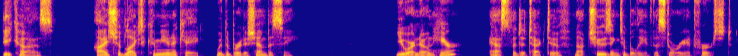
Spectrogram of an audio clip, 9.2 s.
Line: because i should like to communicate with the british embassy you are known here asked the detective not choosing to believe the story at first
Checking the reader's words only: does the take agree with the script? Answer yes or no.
yes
